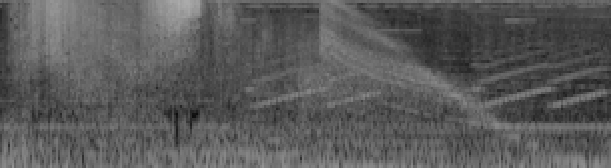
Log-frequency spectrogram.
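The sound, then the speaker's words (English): A massive methane-fueled explosion of a bomb released by the spaceship Edsel, destroying an EMP blaster, roars with a heavy, sustained low rumble, bright crackling bursts early on, then eerie sweeping tones gliding up and down as the blast rolls on. “Methane-fueled explosion.”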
